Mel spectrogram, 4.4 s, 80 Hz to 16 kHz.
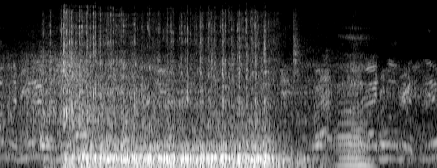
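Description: A NASCAR Cup car's V8 engine running close by for about two seconds with a steady, pulsing note, then dying away.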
